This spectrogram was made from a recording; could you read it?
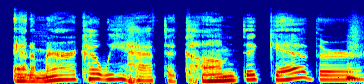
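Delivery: put-on very slow, condescending tone, as to small children. Mocking a politician who talked to everyone like kindergartners: imitating Bobby Jindal talking down like to kindergartners. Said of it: "he talked to everybody like this".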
